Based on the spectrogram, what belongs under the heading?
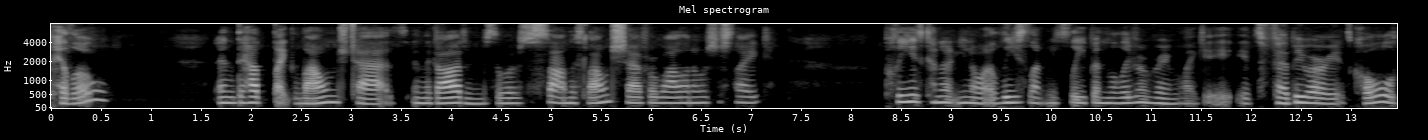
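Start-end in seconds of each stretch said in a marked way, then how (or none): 8.3-13.5 pleading tone. Retelling being kept in the cold garden, imitating own pleading. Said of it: "I must have been pleading with him".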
